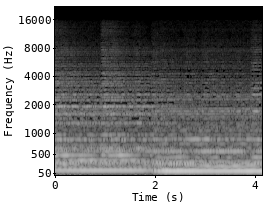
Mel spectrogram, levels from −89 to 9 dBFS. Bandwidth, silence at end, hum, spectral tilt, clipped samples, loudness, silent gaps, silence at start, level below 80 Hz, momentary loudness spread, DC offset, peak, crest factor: 8 kHz; 0 s; none; -8 dB/octave; under 0.1%; -19 LUFS; none; 0 s; -46 dBFS; 5 LU; under 0.1%; -8 dBFS; 10 dB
